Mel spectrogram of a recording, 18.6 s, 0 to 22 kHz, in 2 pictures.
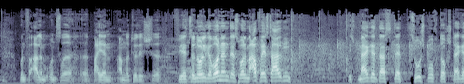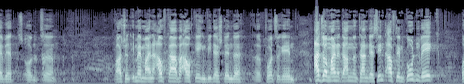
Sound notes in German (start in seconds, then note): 5.7 Vereinzelter Beifall und vereinzelter Widerspruch; 14.5 Heiterkeit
